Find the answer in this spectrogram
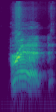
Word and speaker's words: bread: Bread. Burr. Burr. Ed. Try and write it down. Buh. Here's that EA that makes a short E.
